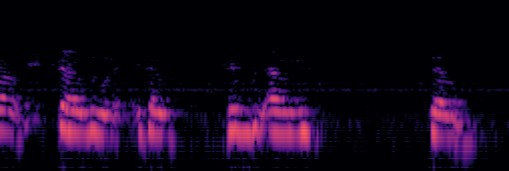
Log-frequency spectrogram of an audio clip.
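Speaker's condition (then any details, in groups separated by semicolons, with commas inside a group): Cerebral palsy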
